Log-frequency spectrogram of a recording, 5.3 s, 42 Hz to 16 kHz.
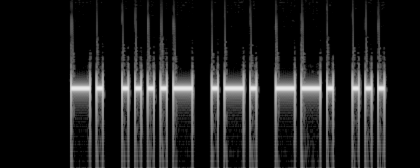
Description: Morse code, heard as a keyed tone, about 15 wpm, 700 Hz. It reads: N4RGS
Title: USA Call Signs - 5 Characters - 4x Character Spacing - 15wpm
